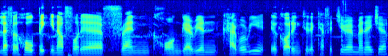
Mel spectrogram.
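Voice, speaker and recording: A man with a Mandarin accent speaks at a medium pitch with a bright, sharp tone. His pace is moderate, his intonation fairly even, with hardly any pauses. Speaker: gaming youtuber. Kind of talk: let's play commentary, reading game text aloud. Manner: halting, frequent self-corrections.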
